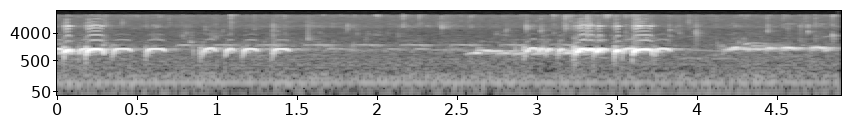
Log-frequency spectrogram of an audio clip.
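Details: Big-voiced local zebra dove: clusters of three or four quick, dipping coo notes, a pause, then a rippling, rolling phrase and a drawn-out coo, over low hum.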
